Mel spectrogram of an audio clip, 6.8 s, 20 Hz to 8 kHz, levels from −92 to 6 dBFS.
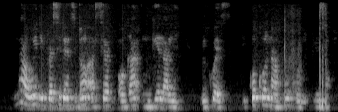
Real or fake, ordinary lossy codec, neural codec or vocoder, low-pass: real; none; none; 7.2 kHz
